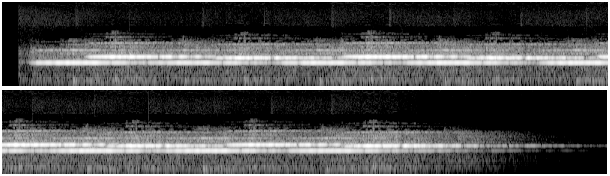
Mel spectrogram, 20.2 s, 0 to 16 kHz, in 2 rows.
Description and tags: horror effect5
made with vst instruments
spooky, trailer, dramatic, movie, drone, cinematic, sci-fi, scary, mood, suspense, horror, background, hollywood, film, drama, thrill, music, thriller, dark, background-sound, deep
